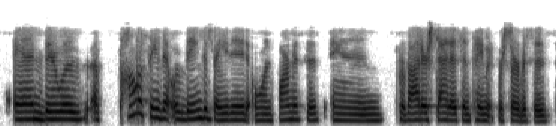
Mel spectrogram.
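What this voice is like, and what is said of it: Southern American accent. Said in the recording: “it was probably my southern accent”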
